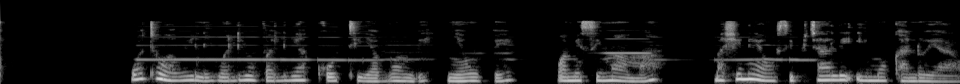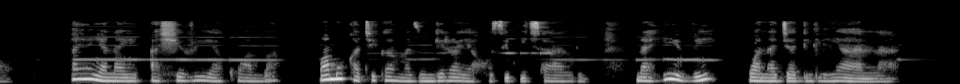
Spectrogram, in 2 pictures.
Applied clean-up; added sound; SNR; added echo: neural mask model RNNoise.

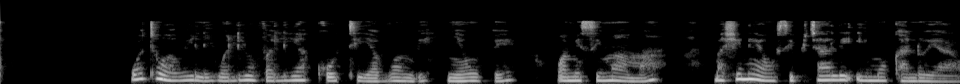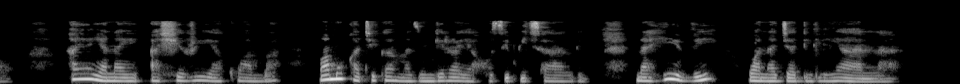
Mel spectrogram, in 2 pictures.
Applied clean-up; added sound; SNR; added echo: none; none; none; none.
